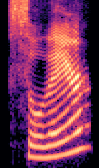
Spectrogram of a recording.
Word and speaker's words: Soler: are deeply passionate about the music of Antonio Solair am I pronouncing okay absolutely right so for listeners who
